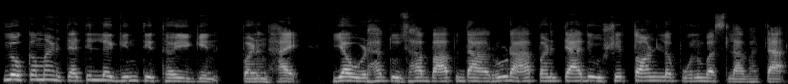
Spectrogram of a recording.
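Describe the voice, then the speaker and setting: A storyteller voicing a blunt, fatherly old village headman who talks gruffly in a rural Marathi village dialect. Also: mid-range voice, a little slow, natural voice. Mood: expansive. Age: older. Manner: gruff, earthy, commanding.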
